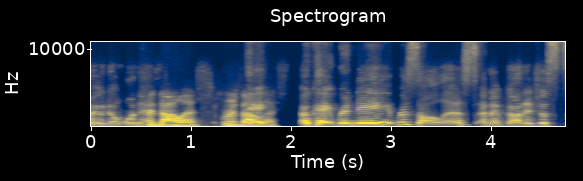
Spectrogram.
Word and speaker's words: Rosales: your last name I don't wanna okay Renee Rosales and I've got to just touch up the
